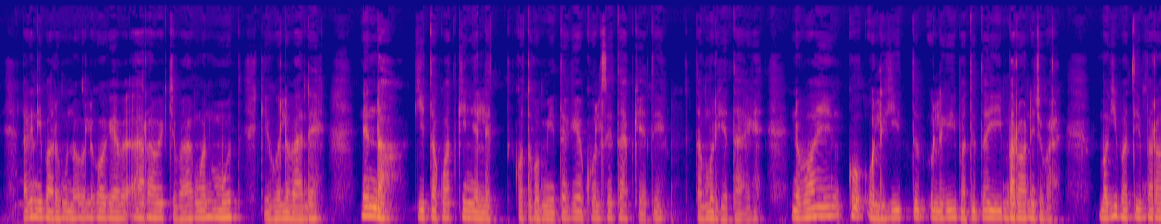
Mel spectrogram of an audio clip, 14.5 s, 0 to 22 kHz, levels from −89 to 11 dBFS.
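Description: A speech recording, with no technical faults to report. Nothing heard in it points to a problem anywhere in the recording or playback chain.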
